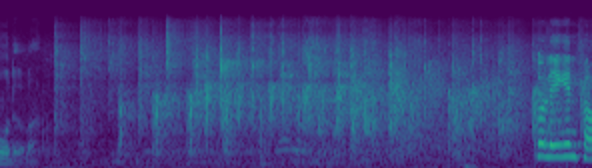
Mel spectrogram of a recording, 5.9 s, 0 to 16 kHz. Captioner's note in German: Beifall bei der CDU und dem BÜNDNIS 90/DIE GRÜNEN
